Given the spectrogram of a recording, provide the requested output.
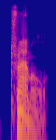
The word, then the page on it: trammel: British English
